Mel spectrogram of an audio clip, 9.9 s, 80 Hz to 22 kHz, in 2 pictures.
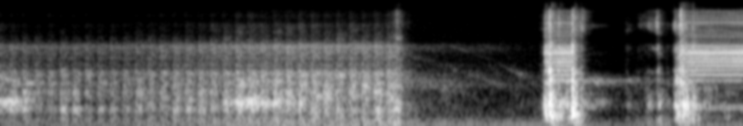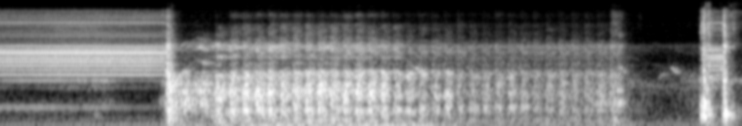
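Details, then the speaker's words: Mercedes 300SE after fuel pump replacement, battery well charged: steady cranking about three beats a second that never fires; crank no start, owner smells gas. "I put the key in and it goes up to almost half and we just sit here crank and [Music] crank and crank"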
